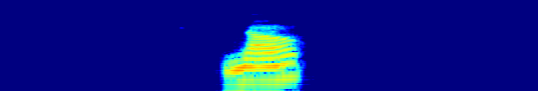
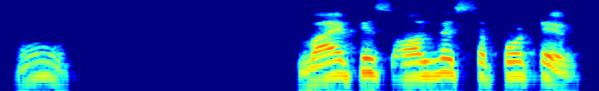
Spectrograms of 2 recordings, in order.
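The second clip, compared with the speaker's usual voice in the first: ordinary delivery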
